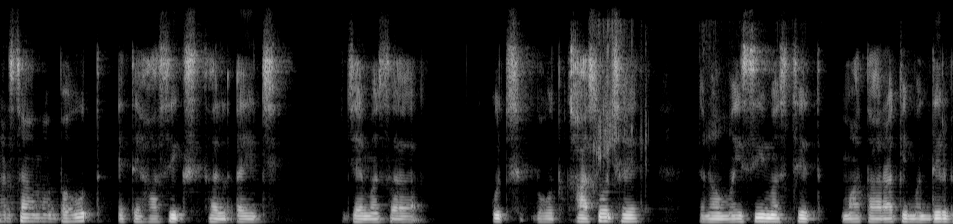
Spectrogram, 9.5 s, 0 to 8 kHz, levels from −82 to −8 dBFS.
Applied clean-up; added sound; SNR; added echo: neural mask model DeepFilterNet 3.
